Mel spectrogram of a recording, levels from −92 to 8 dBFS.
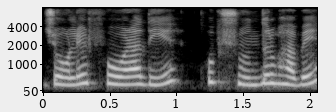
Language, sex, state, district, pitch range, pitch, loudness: Bengali, female, West Bengal, Jalpaiguri, 275-325 Hz, 290 Hz, -17 LUFS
